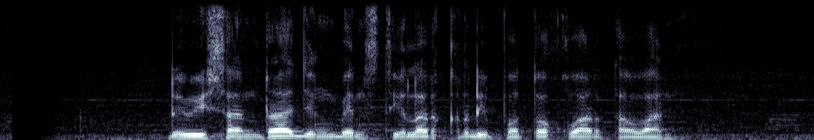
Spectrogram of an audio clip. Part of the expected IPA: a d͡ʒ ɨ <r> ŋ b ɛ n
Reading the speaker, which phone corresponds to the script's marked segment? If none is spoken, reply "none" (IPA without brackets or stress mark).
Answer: none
